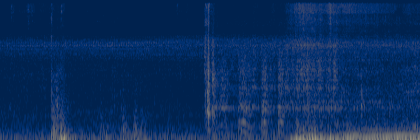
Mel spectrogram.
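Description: A Honda Element's engine cranks with a few short starter bursts, then catches and settles into a loud, steady idle close by at a car meetup.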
